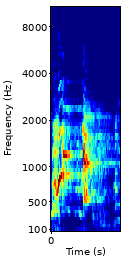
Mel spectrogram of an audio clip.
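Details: German Shepherd Malinois mix dog giving two sharp barks about half a second apart, the second trailing off in a softer whine.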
